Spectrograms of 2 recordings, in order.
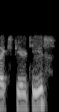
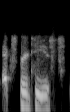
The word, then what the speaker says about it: ExPürtise: yourselves with that and we say it just like the word expertise but with a peer in the middle it's actually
